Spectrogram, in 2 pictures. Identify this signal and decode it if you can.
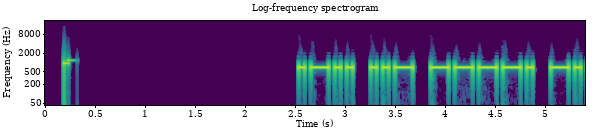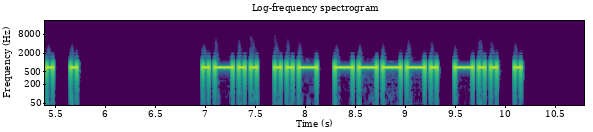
Morse code, heard as a keyed tone, about 21 wpm, 700 Hz. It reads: LU9DE LU9DE
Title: DXCC-100 Call Signs - 5 Characters - Repeated 3x - 20wpm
